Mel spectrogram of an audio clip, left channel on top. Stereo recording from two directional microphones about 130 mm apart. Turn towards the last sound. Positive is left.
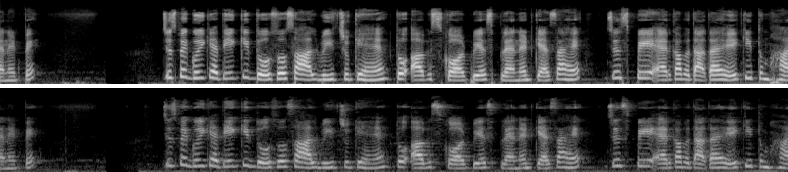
turn(degrees=35)  # may be behind; listen again after turning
